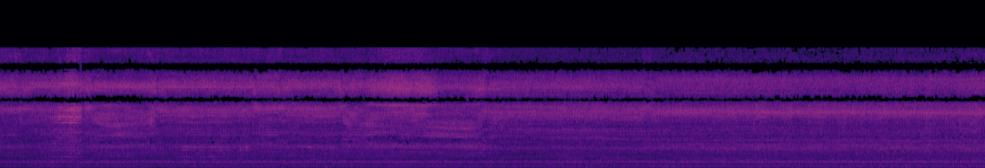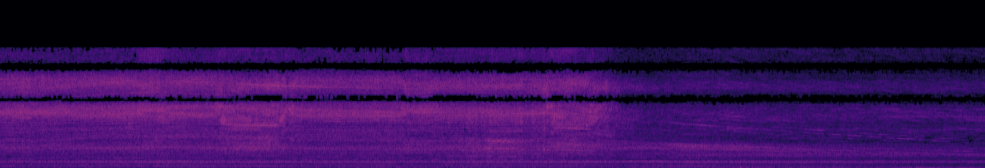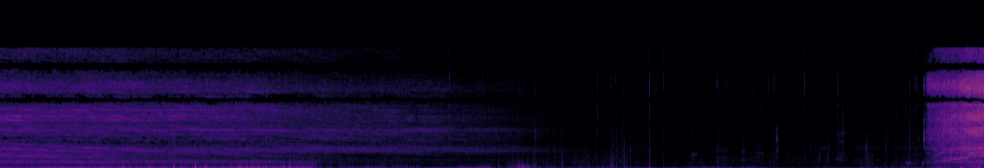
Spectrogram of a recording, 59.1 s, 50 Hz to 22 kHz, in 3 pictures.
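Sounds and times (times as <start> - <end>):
rotary carving tool grinding: 0.0 - 50.2, 57.8 - 59.0
tool whine spinning down: 0.0 - 50.8, 57.8 - 59.0.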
